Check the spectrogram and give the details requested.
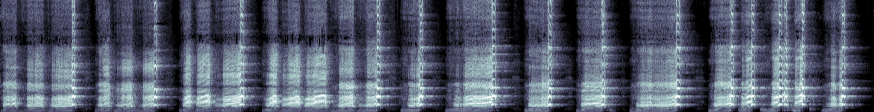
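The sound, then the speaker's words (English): A goose call, the Exit model, blown in a rapid series of sharp honks and clucks, loud, imitating honking geese in quick rhythmic bursts with short pauses between sequences. “GOOSE CALL TIPS! How to: Find your Best Call”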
